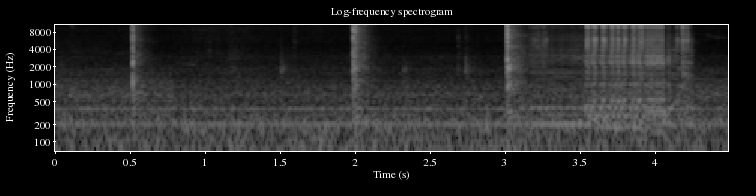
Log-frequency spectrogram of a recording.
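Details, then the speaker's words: Kawasaki Ninja 250R just started during restoration: soft sharp clicks about a second apart, then a brief fast chattering rattle from the actuator valve, judged faulty and needing replacement. "This actuator valve is making noise. Listen to this. I don't know if you can hear that. It's a little bit soft."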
